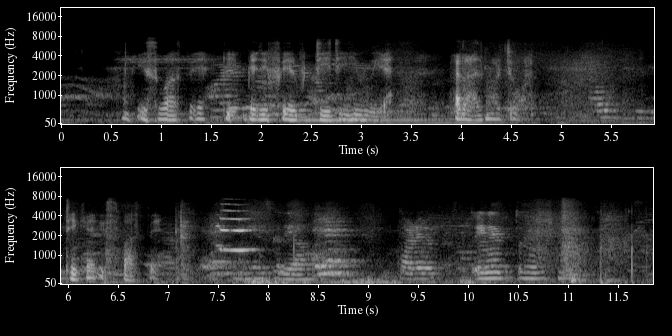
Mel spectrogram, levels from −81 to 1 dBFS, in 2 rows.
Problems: none marked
